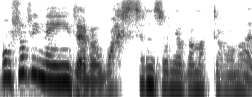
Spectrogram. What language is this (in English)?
Welsh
